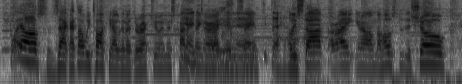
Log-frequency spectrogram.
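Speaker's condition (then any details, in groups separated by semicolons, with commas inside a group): No condition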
